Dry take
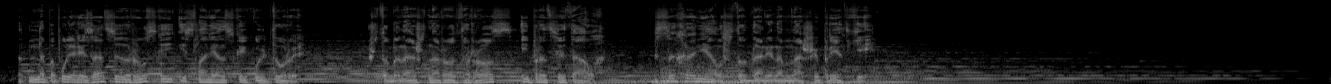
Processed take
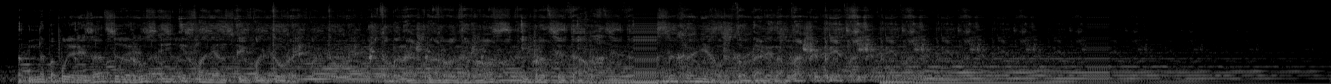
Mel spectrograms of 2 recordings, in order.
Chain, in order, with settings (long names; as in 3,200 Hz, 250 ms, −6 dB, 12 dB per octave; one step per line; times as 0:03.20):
0:07.85–0:08.80: high-pass filter 170 Hz 24 dB per octave
downward compressor 10 to 1, threshold −41 dBFS, peak gain reduction 13 dB
feedback echo with a high-pass in the loop 558 ms, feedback 70%, high-pass 350 Hz, level −5 dB
convolution reverb RT60 0.40 s, pre-delay 16 ms, DRR 8 dB
buffer that repeats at 0:06.34/0:10.86, samples 1,024, times 9
level +4 dB
IMA ADPCM 176 kbit/s 44,100 Hz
